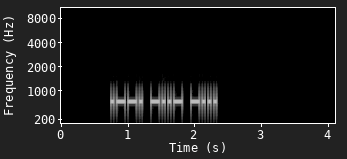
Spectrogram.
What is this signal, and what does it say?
Morse code, heard as a keyed tone, about 28 wpm, 700 Hz. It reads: PXB
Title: USA Call Sign Postfixes - 3 Letters 28wpm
